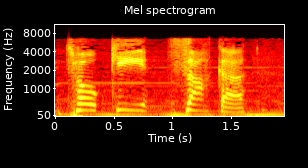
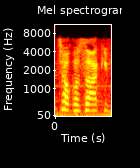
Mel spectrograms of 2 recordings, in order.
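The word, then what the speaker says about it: Tokisaka: this entire let's play i keep calling only all in him tokozaki but it's actually toki zaka so uh i've been calling him tokosaki for this entire let's play and his actual last name pronunciation is toki toki zaka hopefully i got that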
